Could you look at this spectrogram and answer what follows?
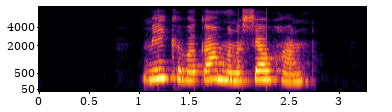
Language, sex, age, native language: Icelandic, female, 11, Icelandic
